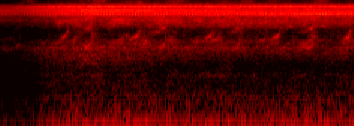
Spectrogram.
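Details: Autumn insects on a cool day trill steadily while a cat listens, with a shorter chirp repeating about twice a second over low rumbling background noise.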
